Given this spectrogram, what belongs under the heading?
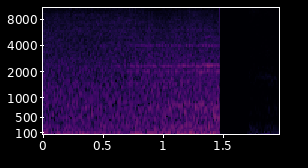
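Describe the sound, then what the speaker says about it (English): Interior of a tram in Hong Kong heading to Central, a steady loud rumbling ride noise with a faint whine that cuts off abruptly near the end. "We took the tram to Central."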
